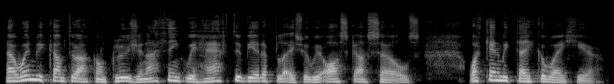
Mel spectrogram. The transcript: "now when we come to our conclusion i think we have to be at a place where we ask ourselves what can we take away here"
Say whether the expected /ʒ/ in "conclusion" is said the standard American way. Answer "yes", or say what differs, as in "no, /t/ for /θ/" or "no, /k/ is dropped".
yes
